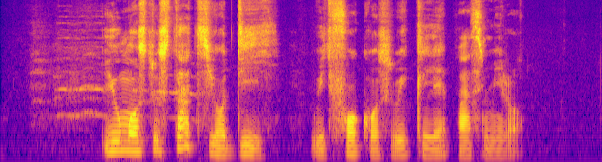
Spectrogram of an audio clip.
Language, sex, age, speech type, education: Nigerian Pidgin, male, 30-45, read, secondary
